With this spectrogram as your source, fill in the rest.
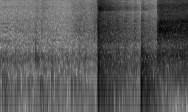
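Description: A power grinder starts up with a loud whir.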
